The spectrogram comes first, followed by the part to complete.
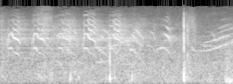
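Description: Birds chirping over and over in short, quick notes; a soft tap about a second in, then near the end a single sharp crack of a tennis racket striking the ball on a backhand.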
